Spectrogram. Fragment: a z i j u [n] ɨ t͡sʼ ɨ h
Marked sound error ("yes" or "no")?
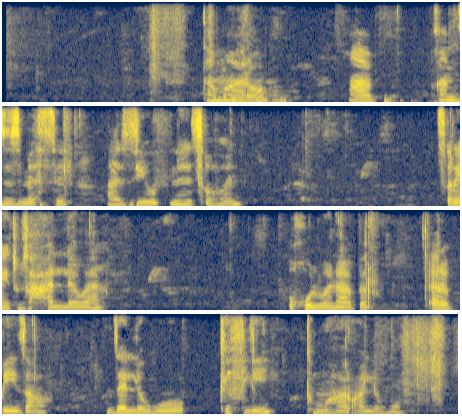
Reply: no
